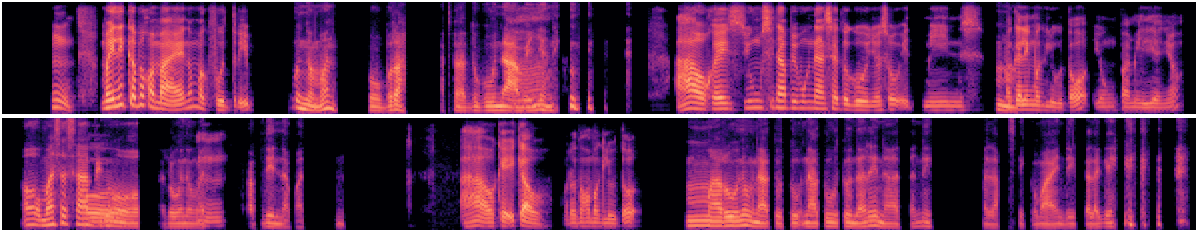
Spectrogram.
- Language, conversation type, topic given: Filipino, podcast, Anong tradisyonal na pagkain ang may pinakamatingkad na alaala para sa iyo?
- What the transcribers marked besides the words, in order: chuckle; laugh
